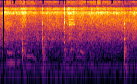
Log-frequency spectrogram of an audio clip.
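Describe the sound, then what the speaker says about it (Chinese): Onion and green chili stir-fried in a wok, a steady sizzle punctuated by several sharp scraping clicks of the utensil, with faint voice-like tones underneath. "下入洋葱和青辣椒"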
